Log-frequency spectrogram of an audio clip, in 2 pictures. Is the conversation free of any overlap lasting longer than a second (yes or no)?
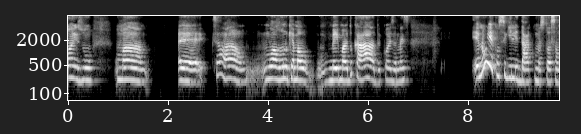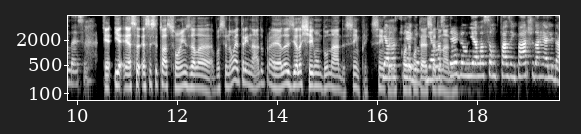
no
